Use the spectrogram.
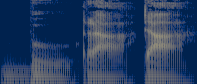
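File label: "burata", concatenated syllables; Affixing experiment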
